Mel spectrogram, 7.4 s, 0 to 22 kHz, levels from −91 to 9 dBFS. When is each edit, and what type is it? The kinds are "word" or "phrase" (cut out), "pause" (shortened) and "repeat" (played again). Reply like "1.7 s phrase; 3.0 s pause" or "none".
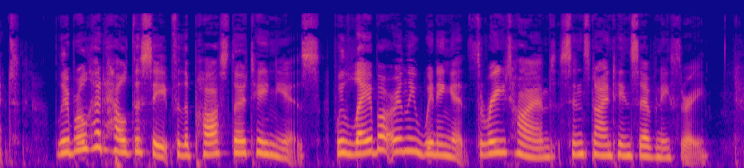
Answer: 3.3 s pause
